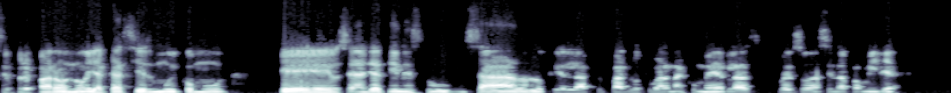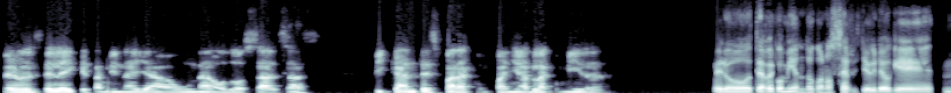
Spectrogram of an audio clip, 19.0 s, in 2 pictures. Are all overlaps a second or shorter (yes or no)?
yes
